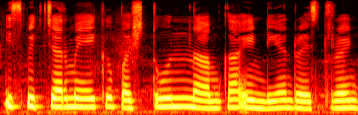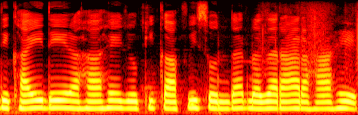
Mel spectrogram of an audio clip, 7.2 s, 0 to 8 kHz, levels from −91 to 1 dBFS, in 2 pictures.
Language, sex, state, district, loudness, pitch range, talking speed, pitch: Hindi, female, Haryana, Charkhi Dadri, -13 LUFS, 180-210 Hz, 185 wpm, 190 Hz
